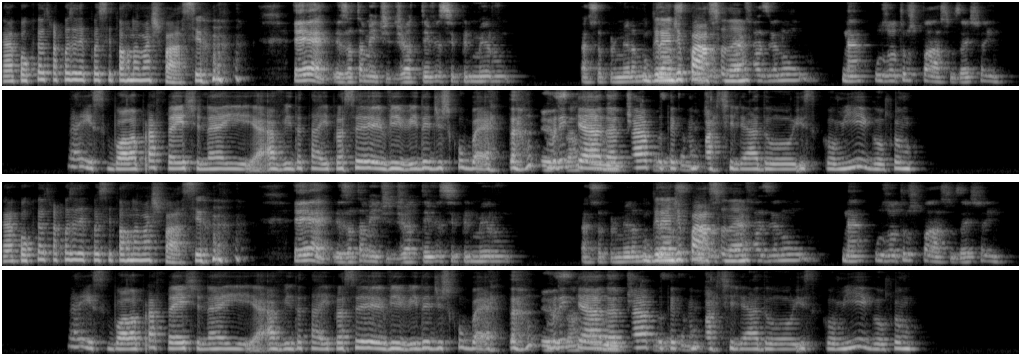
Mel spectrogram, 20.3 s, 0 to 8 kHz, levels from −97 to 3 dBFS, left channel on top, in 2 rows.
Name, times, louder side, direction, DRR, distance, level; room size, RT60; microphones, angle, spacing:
voice 1, 0.0-2.3 6.4-7.5 10.8-19.3, left 2 dB, 30° left, 6 dB, 0.5 m, -30 dB
voice 2, 2.7-5.1 5.8-8.1 8.4-10.0 15.6-16.4 16.7-17.1, left 3 dB, 65° left, 7 dB, 1.0 m, -35 dB
8.1 x 5.7 x 2.3 m, 0.31 s
head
